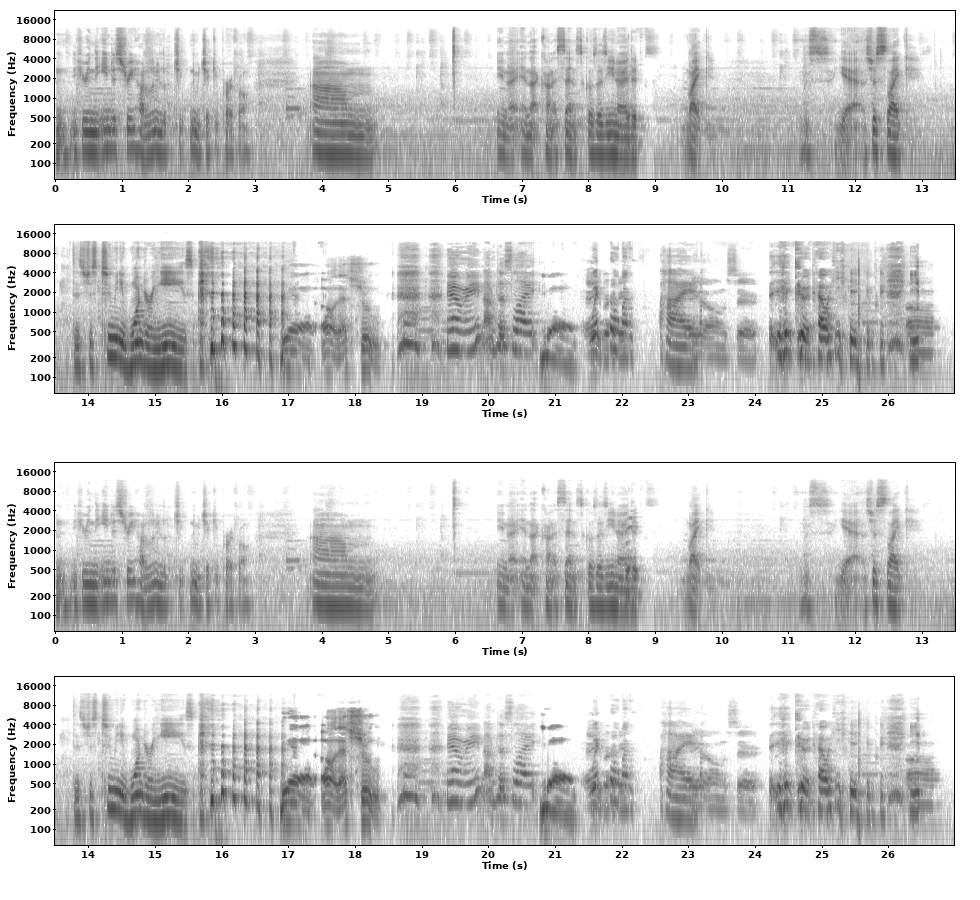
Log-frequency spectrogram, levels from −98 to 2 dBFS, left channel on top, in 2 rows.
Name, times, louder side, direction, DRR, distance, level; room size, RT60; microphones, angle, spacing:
voice 1, 0.0-8.7 9.4-17.0 18.6-20.8 21.5-22.1 22.6-23.1 24.2-26.5, left 4 dB, 45° left, 0.5 m, -38 dB
voice 2, 16.9-18.4 20.8-21.3, right 5 dB, 60° right, 0.6 m, -36 dB
voice 3, 21.4-22.1 22.9-24.0 24.3-24.9 26.2-26.7, left 4 dB, 70° left, 1.4 m, -45 dB
17.5 x 10.5 x 2.8 m
head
